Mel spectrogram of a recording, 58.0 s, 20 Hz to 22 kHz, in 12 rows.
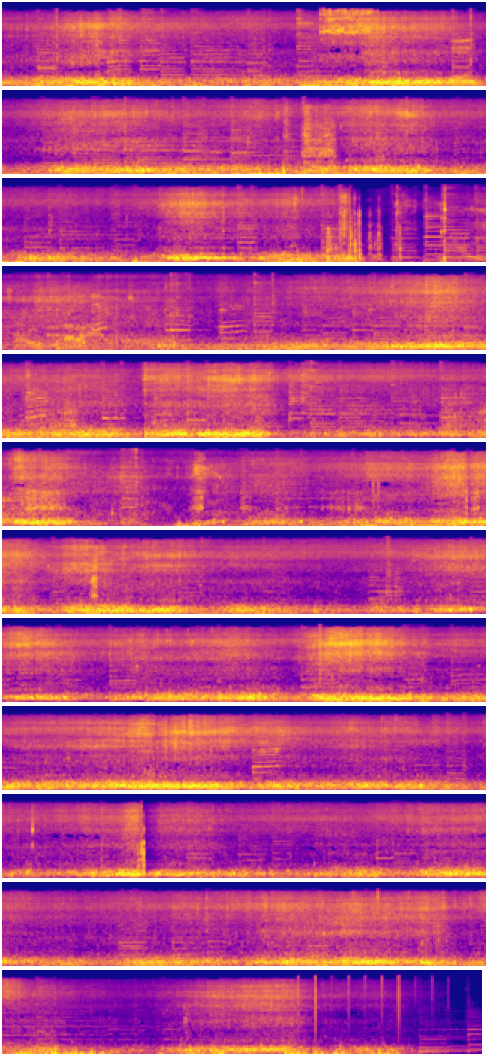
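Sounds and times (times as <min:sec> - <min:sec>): wind buffeting microphone: 0:00.0 - 0:57.9
sea surf breaking on shore: 0:00.0 - 0:58.0.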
